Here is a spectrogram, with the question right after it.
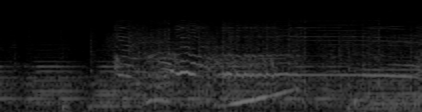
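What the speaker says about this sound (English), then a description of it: "Here go the super Cuckoos." Super Cuckoo chickens in The Legend of Zelda: Ocarina of Time give off game-style clucks and rising squawks. The calls are moderately loud and layered over steady background music, with no talking.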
